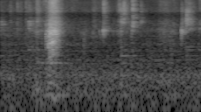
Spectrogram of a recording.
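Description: Hands rustling and scrunching dried forest moss as it is being wetted and mixed in a metal bowl, with one louder crackle about half a second in and softer rustles after.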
